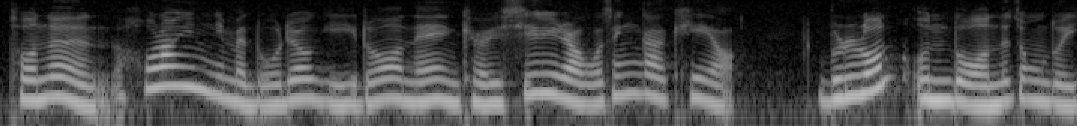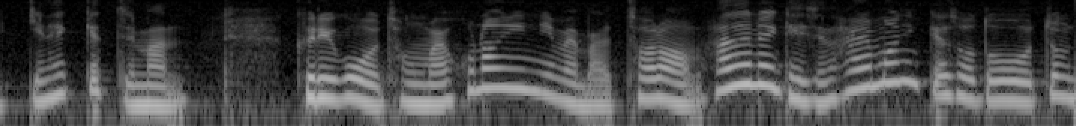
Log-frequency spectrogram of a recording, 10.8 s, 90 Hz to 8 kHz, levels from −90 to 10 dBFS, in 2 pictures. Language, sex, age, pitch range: Korean, female, 20-39, 200-275 Hz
